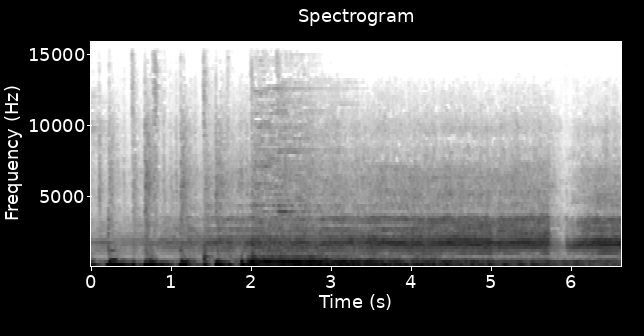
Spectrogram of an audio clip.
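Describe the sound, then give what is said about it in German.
A car engine sputters and coughs for a couple of seconds, then settles into a steady, loud droning idle with a constant humming tone and no voices. “Können Sie mal den Motor so gut mucken?”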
